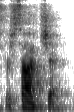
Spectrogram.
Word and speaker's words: Versace: you rather say you're wearing Ariana Grande or Versace Versace I'm sorry I cannot say Versace people call it Versace and that's not what it is it's Versace I will always watch that video of Donatella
